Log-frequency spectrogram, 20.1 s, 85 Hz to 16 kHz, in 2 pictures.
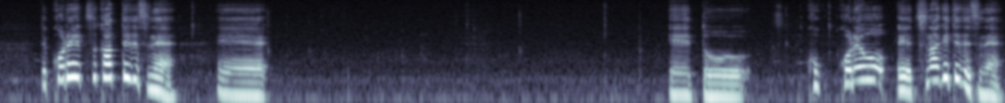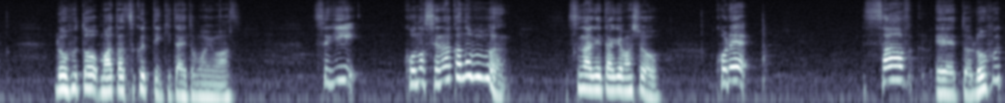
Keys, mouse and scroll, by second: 0.3-1.9 middle drag, 2.4-3.8 scroll down 5, 4.5 scroll up 1, 5.0 scroll down 2, 6.0 scroll up 1, 6.1-8.2 middle drag, 12.2 click, 16.2 scroll up 1, 16.8 scroll down 1.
